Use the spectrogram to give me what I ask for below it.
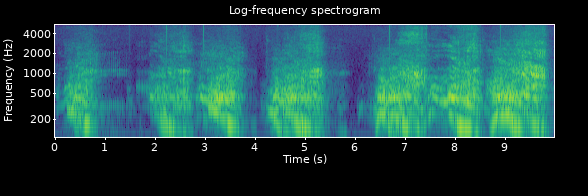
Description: جلوه های صوتی
دانلود صدای حیوانات جنگلی 103 از ساعد نیوز با لینک مستقیم و کیفیت بالا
